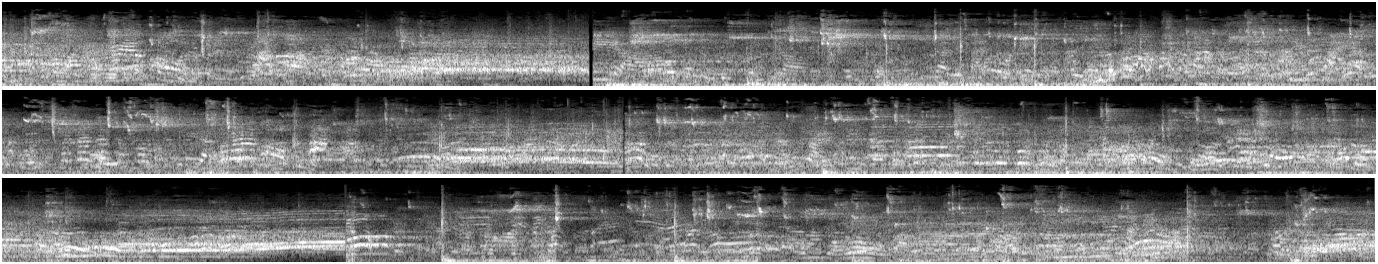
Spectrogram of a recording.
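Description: A basketball bouncing on a hardwood gym floor during play, with players' voices calling out, heard in a large indoor sports hall.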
